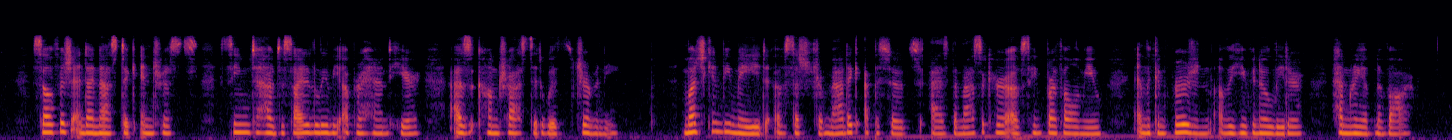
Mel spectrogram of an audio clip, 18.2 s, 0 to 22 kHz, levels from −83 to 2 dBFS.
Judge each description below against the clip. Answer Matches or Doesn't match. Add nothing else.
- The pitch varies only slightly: Matches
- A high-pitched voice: Matches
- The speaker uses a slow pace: Matches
